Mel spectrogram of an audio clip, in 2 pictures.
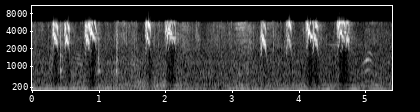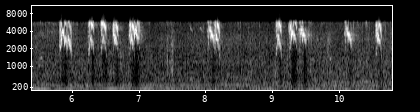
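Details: Young sparrow nestling begging its parents for food while a parent feeds it: short, sharp high chirps in quick clusters, about two dozen across the stretch, over a low steady hum.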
